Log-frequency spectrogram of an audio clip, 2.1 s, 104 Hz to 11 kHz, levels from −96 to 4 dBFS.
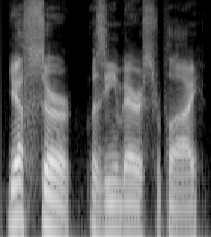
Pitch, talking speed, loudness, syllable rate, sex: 100 Hz, 170 wpm, -18 LUFS, 6.1 syllables/s, male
